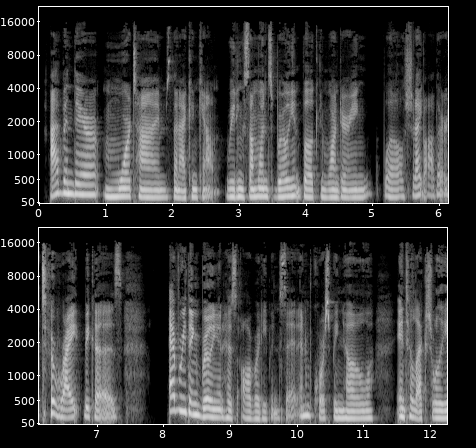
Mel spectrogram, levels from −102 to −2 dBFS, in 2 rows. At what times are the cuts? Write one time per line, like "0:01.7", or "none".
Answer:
0:05.7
